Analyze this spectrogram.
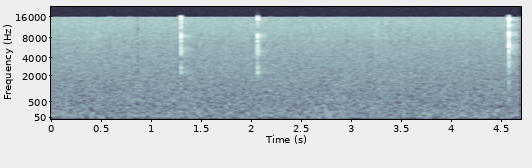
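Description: Small fly-tying scissors clicking: three short, sharp clicks, the loudest near the end as the blades close at the fly, over faint hiss.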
